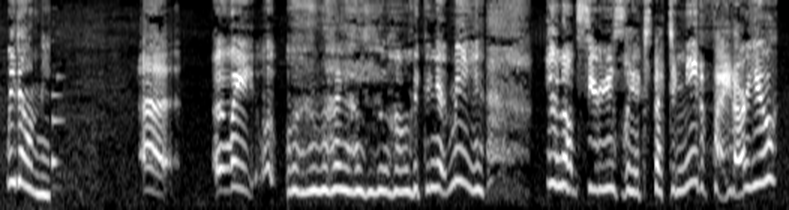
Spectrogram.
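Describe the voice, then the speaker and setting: A woman's voice: very high voice, fairly quick. A woman voicing a proud, easily flustered young woman with dramatic, stammering bluster in a video game.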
